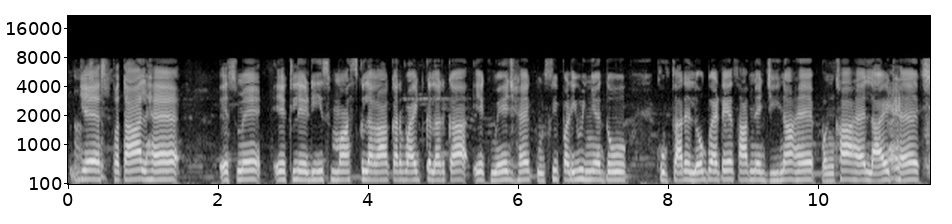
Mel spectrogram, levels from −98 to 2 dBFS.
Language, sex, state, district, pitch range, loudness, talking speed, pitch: Hindi, male, Uttar Pradesh, Budaun, 190-200 Hz, -18 LUFS, 185 wpm, 195 Hz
